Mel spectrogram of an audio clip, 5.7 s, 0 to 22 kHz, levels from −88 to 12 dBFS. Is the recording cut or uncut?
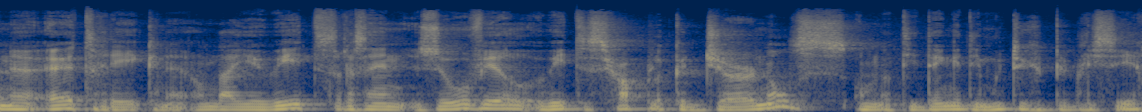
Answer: uncut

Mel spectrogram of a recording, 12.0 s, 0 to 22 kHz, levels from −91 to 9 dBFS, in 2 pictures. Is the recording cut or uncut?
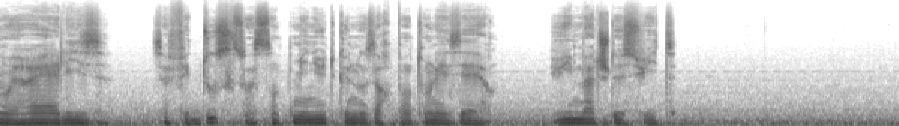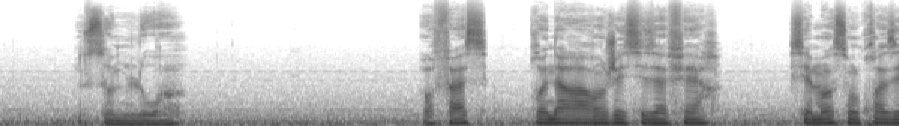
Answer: cut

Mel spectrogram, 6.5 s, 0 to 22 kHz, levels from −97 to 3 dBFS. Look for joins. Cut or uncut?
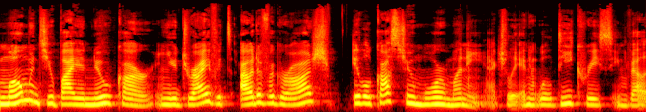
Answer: cut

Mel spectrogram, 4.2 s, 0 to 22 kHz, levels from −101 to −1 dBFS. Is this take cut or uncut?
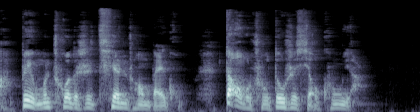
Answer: uncut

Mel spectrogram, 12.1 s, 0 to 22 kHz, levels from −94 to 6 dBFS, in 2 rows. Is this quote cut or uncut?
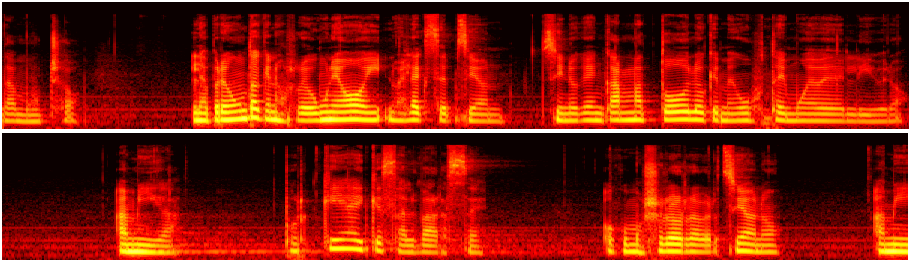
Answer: uncut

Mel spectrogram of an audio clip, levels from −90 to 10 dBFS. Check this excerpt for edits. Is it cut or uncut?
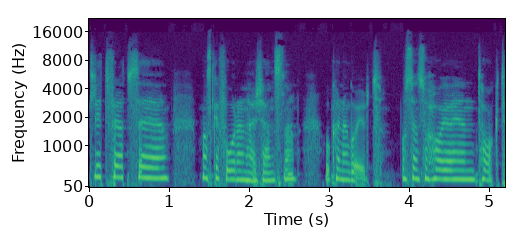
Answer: uncut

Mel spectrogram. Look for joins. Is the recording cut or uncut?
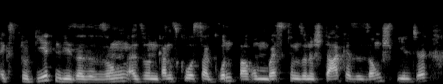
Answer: uncut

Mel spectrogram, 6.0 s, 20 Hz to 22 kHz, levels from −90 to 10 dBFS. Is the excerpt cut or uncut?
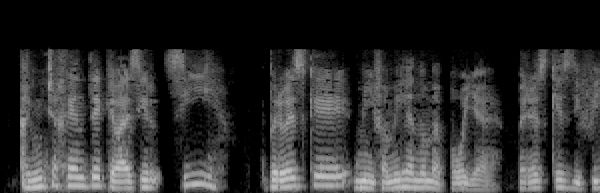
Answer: uncut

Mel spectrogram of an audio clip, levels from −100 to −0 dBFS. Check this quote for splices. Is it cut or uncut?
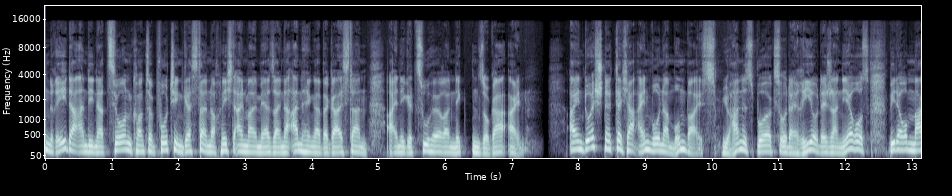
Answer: uncut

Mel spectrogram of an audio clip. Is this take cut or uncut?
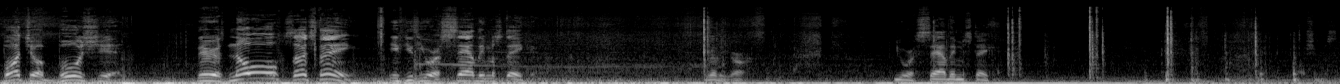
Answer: cut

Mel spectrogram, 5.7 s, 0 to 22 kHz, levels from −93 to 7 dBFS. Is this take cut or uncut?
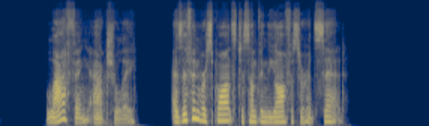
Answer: uncut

